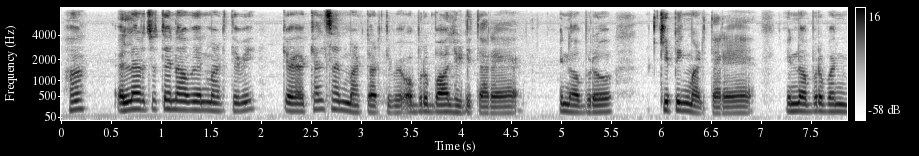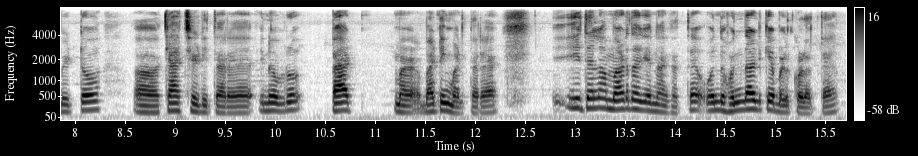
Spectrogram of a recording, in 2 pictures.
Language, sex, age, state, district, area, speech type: Kannada, male, 18-30, Karnataka, Shimoga, rural, spontaneous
